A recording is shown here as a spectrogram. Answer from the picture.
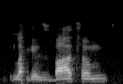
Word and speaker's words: Botham: No, it's bottom, like the T in it.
